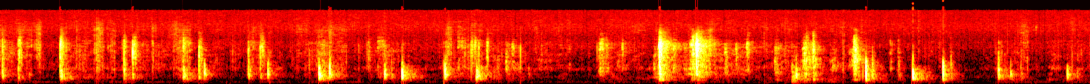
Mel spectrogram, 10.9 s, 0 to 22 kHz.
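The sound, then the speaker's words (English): Footsteps climb dark, narrow stairs at 221B Baker Street, a radio drama sound effect. Many quiet, uneven thuds and taps follow one another over several seconds, with no speech. “We went up the dark, narrow stairs.”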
